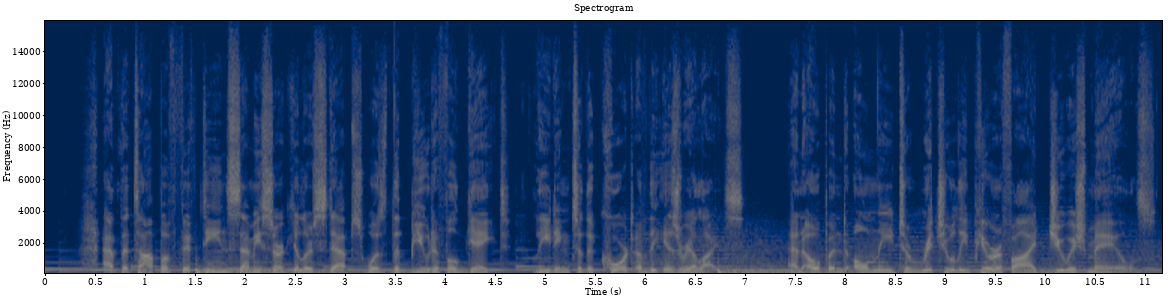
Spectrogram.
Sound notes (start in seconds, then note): none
